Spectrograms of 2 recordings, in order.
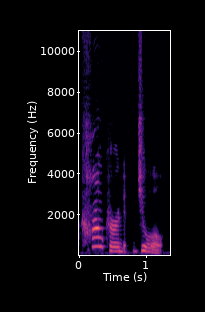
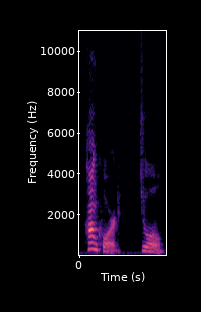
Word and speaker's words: Concord Jewel: that there's something called a conquered jewel concord jewel there we go that's how you say it uh has not been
